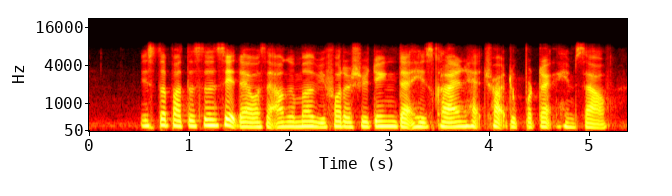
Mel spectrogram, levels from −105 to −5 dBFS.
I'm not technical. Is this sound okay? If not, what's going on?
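Yes, there's nothing wrong with this sound.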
